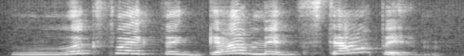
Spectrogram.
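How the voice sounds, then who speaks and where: A woman voicing a puzzled, indignant country child in an audiobook, questioning loudly in a folksy way. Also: sing-song, unhurried, exaggerated voice. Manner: loud, high, folksy questioning.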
